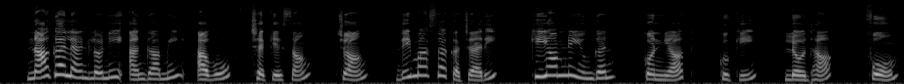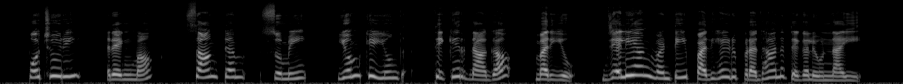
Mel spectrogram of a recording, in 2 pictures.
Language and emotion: Telugu, neutral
